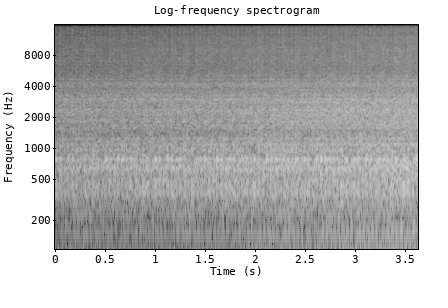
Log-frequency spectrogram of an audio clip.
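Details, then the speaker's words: Honda Pilot III (2016) J30A9 engine after timing belt tensioner replacement: even, steady idle with smooth hiss, no knock or tapping; tensioner no longer jumps; engine sounds healthy. "Слушай, да, вообще всё чётко. Прямо всё очень чётко."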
